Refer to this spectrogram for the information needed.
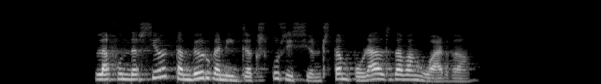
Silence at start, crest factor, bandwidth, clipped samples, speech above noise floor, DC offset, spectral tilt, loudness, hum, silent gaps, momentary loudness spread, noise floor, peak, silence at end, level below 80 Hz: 0.95 s; 18 dB; 7.4 kHz; under 0.1%; 64 dB; under 0.1%; -7.5 dB/octave; -20 LUFS; none; none; 13 LU; -83 dBFS; -4 dBFS; 1.3 s; -66 dBFS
